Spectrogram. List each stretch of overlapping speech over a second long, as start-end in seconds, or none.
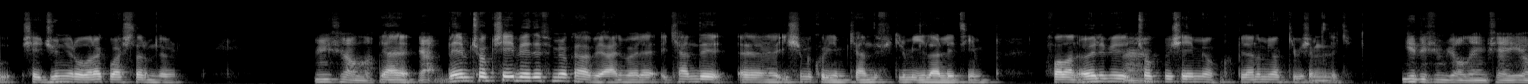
none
